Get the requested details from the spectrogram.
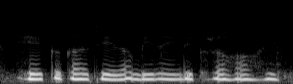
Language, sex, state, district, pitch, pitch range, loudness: Hindi, female, Madhya Pradesh, Bhopal, 240 Hz, 235-250 Hz, -15 LUFS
